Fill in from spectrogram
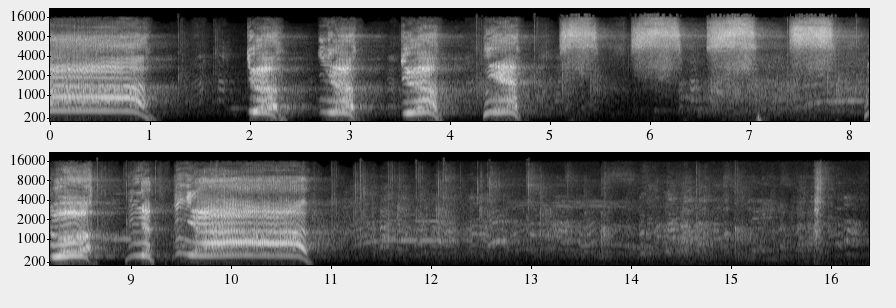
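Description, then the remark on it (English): A voice mimics a weightlifter's strained roar: a run of loud, sharp grunts and hissing breaths builds into a long bellowing yell, followed by faint crowd noise and laughter. “I'm lifting with everything in me.”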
